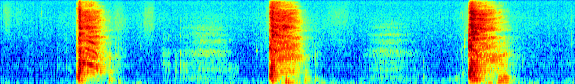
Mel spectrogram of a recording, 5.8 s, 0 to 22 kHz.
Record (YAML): three_cough_length: 5.8 s
three_cough_amplitude: 6215
three_cough_signal_mean_std_ratio: 0.25
survey_phase: alpha (2021-03-01 to 2021-08-12)
age: 65+
gender: Female
wearing_mask: 'No'
symptom_cough_any: true
symptom_onset: 5 days
smoker_status: Never smoked
respiratory_condition_asthma: false
respiratory_condition_other: false
recruitment_source: REACT
submission_delay: 1 day
covid_test_result: Negative
covid_test_method: RT-qPCR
